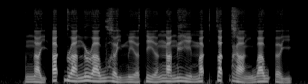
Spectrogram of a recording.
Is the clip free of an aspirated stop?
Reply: yes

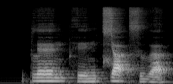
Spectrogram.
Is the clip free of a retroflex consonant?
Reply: yes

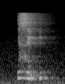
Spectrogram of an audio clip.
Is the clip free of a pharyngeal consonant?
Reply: yes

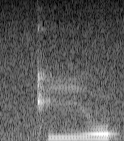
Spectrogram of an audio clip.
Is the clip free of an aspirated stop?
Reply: no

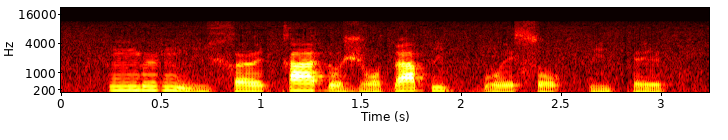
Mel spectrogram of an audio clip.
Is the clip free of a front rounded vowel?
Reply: no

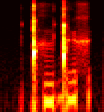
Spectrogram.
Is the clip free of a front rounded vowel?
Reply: no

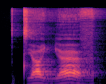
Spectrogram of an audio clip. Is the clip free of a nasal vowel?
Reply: yes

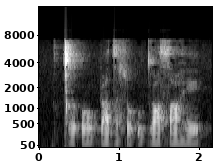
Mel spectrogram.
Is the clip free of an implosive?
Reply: yes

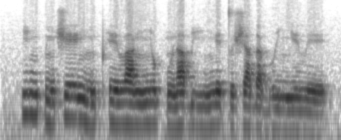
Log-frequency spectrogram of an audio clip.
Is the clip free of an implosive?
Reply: no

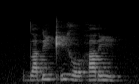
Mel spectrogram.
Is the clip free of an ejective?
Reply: no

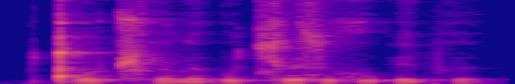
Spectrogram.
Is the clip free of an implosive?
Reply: no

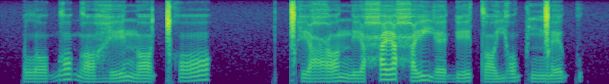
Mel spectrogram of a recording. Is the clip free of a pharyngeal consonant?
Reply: no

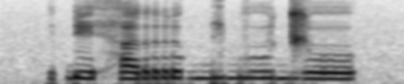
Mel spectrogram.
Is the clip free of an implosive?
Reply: no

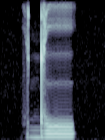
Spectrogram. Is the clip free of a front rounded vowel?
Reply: yes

